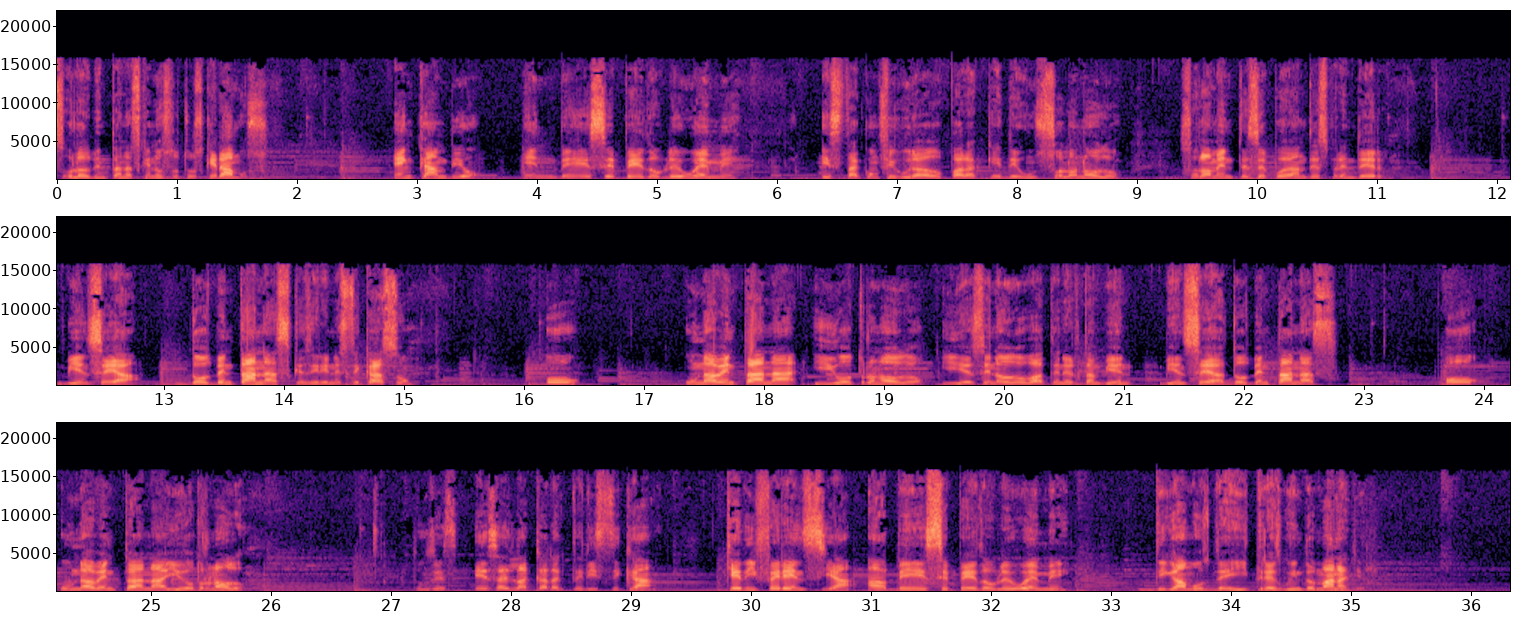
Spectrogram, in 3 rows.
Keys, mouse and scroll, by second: 11.0 click, 12.0 click, 12.4 click, 15.1 click, 15.8-17.1 drag, 23.0 click, 26.7 click.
